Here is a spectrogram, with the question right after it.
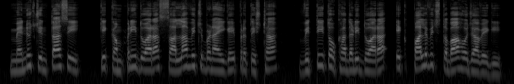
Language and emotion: Punjabi, fearful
